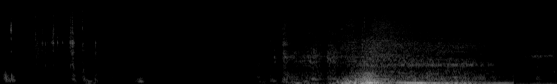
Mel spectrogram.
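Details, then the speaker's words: Car start-up: catches after a short crank and settles into a smooth, steady run with no knocks or misses, though an engine fault and service light show on the dash. "As you can hear, it sounds pretty good, but it comes up engine fault on the dash and the service lights come on."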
